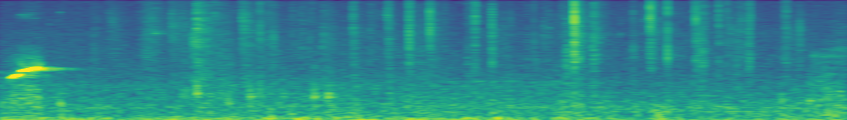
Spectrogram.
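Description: A short, quick rising whistle right at the start, a person whistling to call the dogs. It is followed by faint, scattered light clicks.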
